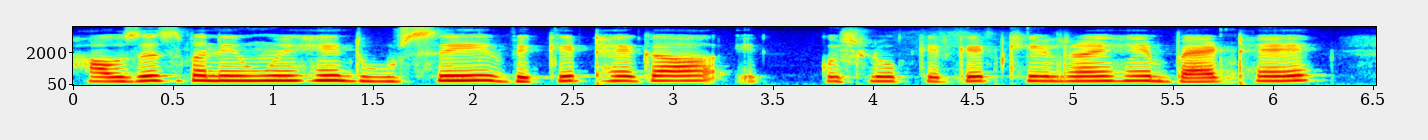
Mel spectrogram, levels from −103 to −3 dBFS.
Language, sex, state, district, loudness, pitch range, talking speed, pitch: Hindi, female, Madhya Pradesh, Bhopal, -14 LUFS, 220-250 Hz, 165 wpm, 235 Hz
